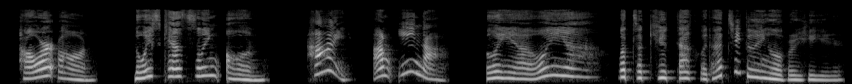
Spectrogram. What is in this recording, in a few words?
ENG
